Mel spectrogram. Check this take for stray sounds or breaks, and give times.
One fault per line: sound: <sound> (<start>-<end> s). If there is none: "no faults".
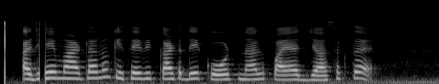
sound: dropout (0.4-0.5 s)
